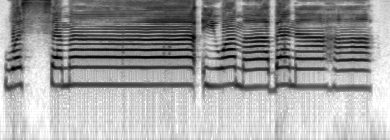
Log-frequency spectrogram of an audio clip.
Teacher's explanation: مد واجب متصل کا معنی ہے کہ حرف المد اور اس کی وجہ دونوں ایک ہی کلمہ میں آئیں، لہذا ہم اپنی آواز 4 مد کے برابر لمبی کریں گے · کلمت السماء میں یہاں جو کہ سین ہے اور اس پہ تشدید ہے، لہذا دھیان رہے ہم سین کو 2 حرف کی مقدار میں ادا کریں گے. یہاں مد واجب متصل ہے.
